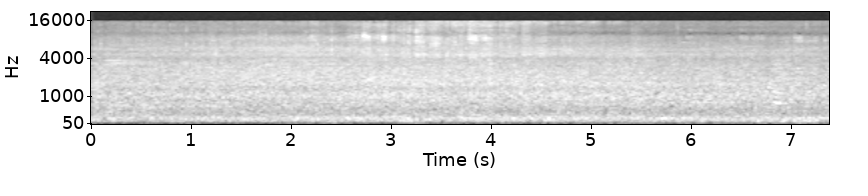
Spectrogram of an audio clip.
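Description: Steady hum of city road traffic, an even rushing noise without distinct events.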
